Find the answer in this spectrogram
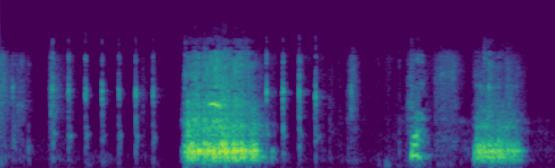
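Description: A Tibetan mastiff giving one loud, deep, rough roar about a second and a half in, with a lion-like sound. It gives two shorter roaring barks near the end. A quick run of small ticks comes before the first roar.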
